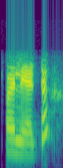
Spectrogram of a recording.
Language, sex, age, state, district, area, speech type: Kashmiri, female, 18-30, Jammu and Kashmir, Ganderbal, rural, conversation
